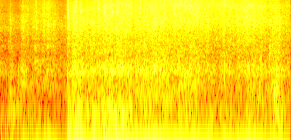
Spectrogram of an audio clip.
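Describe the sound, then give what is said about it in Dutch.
Packing paper rustles and crinkles loudly as a very large box is unpacked in a living room, a dense, continuous crackling that starts abruptly after a brief quieter moment and carries on steadily with no voices. “Er zit, eh, even kijken, er zit een heleboel papier in.”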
